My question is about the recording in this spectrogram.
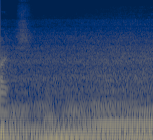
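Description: A motor engine running with a low, steady hum.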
